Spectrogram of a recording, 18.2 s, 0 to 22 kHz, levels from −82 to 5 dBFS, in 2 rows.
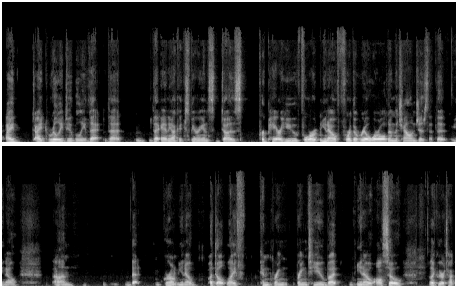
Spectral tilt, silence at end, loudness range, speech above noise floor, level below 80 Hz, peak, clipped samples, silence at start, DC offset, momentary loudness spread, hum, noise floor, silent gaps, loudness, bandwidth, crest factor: -5.5 dB/octave; 0 s; 9 LU; 28 dB; -60 dBFS; -2 dBFS; under 0.1%; 0.05 s; under 0.1%; 18 LU; none; -45 dBFS; none; -18 LUFS; 18 kHz; 16 dB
